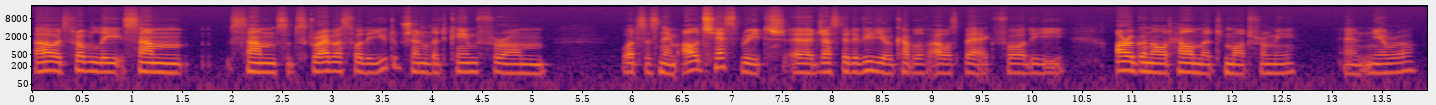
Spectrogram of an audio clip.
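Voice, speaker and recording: Laid-back gravelly man chatting casually. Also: medium pitch, little pitch movement, unhurried. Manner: rambling, laid-back, often trails off quietly. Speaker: video game modder. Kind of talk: casual commentary over gameplay.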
